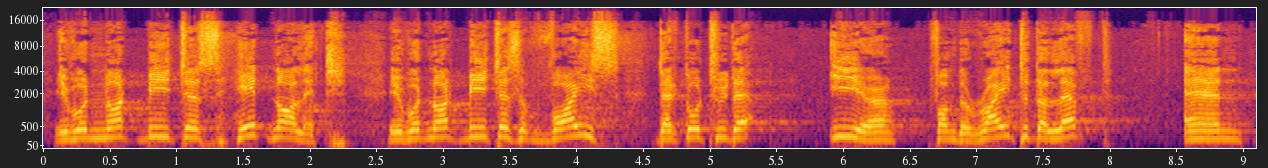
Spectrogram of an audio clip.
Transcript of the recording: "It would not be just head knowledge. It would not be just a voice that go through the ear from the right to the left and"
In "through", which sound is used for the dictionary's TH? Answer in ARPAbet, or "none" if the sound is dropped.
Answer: T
